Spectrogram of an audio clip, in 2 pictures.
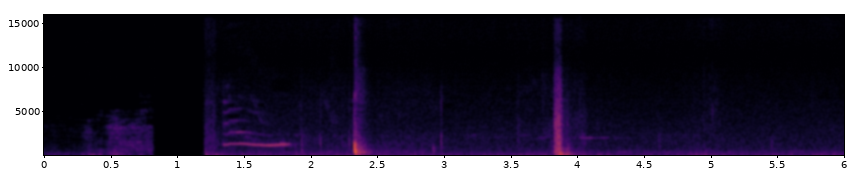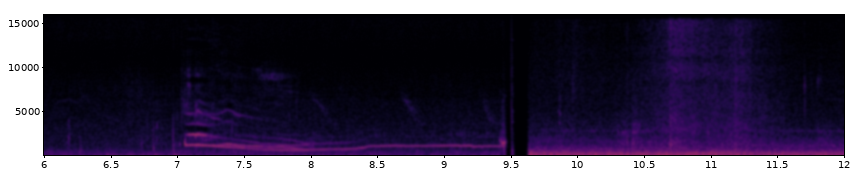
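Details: Domestic cat indoors after being woken and asked if it is ready for school; a brief early chirp, then a long wavering, descending meow of about two seconds amid sharp knocks and background hiss.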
